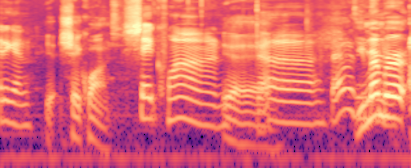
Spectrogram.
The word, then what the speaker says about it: Chez Quan: your restaurant what is your brand uh so Shake wans we're just oh Shaquan sha Kwan why didn't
